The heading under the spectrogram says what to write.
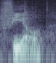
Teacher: If you're having trouble distinguishing these two, it's probably because you're trying to make the L more with your lips, like feel, and you want to make sure that your lips are not rounded on feel, that you're really making it by finishing and lifting your tongue.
